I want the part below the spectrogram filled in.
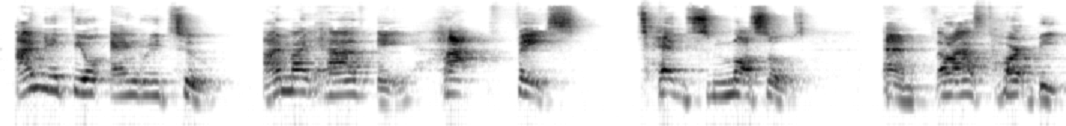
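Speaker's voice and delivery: slow, clear storybook reading; gentle read-aloud; reading to children. A narrator's reading. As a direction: read it out slowly for little ones.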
